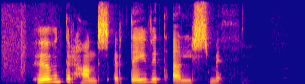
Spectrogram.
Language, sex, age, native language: Icelandic, female, 20-29, Icelandic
